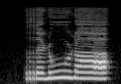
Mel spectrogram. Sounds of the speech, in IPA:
rɛɳuːɳaː

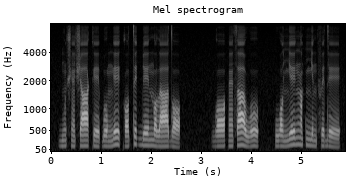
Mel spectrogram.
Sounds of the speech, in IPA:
ɡũ˨ʃɛ̃˨ ʃaː˧keː˨ ɓo˨ŋeː˦˨kɔ˨˦ te˦ɡ͡beː˧nɔ˨ laː˧dɔ˨ | ɡɔ˧ | ɛ̃˨saː˦˨wo˦˨ | wɔ˨ɲeː˦ŋã˧p ɲe˨n fe˧deː˨

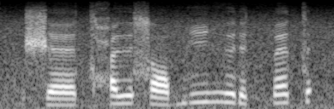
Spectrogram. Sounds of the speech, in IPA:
ʃɛːtħɨː sɔbiːɦɨ ɾɨtpɛt

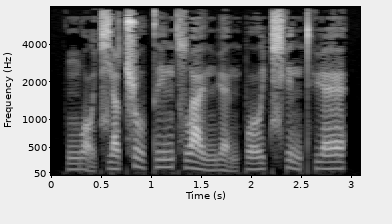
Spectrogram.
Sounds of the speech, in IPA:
n̪wɔ̰˨˩t͡ɕjä˦ʈ͡ʂu˥˩ t̪i˥nt͡swa˥˩ɪ̯n̪ɥɛ̰˨˩npo˧˥ʊ̯ t͡ɕʰi˥˩nt̪ʰɥɛ˥

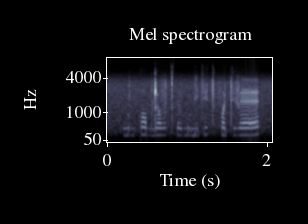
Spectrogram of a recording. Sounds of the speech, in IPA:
ɡʊbkɔb ɖʌ vət̪ʰɪvbʊɡitʲ ɛtfʌtʲ vɛ

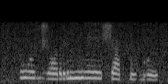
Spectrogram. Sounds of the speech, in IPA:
wʊ˦d͡ʒɔ˨ rĩ˦βeː˦ʃa˨ k͡pɪ˨ɡʷɪ˨

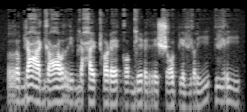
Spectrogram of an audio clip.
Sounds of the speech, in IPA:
rɔbʲə ʕaɡʲɔʕɔ ribiħɛ ʈʰɔɽɛ ɡɔɡi ɽɪrɪʃɔ pʲavʲɔɾi | vʲəɾi

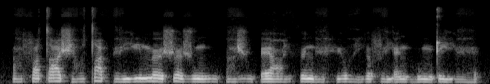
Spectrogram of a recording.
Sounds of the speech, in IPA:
a̤futˤø ʃa̤tˤɛ θɛ̤ji mœʃœ ʒuŋðṳʔa̤ʒṳ ʔɛʕi̤ θønɛ̤hyʊ̯ ɦi̤ə̯fɛ̤jɛŋ ɦuŋʈi jɛ̤

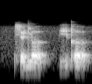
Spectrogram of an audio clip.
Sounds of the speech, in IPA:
sødjɤ | vʲəkʼɤ

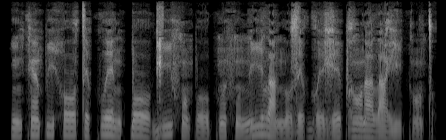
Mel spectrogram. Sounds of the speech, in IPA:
ĩ˧kɛ̃˦ pi˧hoː˧ te˨kʷeː˦˨n k͡poː˦˨ ɡiː˦fɔ̃˨ poː˨kʷɛ̃˧fũ˨ niː˦la˨ no˨ze˨˦ ɡʷeː˨ɣeː˦pɣɔ̃˦ ɾa˧la˧ ɣi˦˨kɔ̃˨t

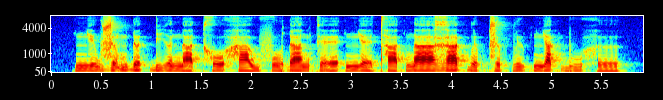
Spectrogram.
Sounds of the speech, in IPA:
ɲe˧˩wzə̰˧˥m ɗə˦˥t̚ɗi˧ə̯ na˨˩t̚xo˧ ha˨˩wfo˧˩ ɗa˧nkɛ̰˧˥ | ɲɛ˧˩t̪ʰa˨˩k̚ naː˧ɣa˦˥k̚lə˨˩p̚zə˨˩p̚ lɨ˦˥p̚ɲa˦˥k̚ɓu˧ həː˨˩

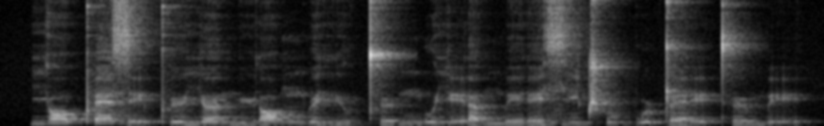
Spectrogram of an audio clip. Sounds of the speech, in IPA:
jɔ˦ pʼɛ˦zḛ˨pʼʏ˦˨ jœ˦n̪y˨ ɾɔ˦ŋ͡mʏ˦˨rʲu˨ t̪ʰø˨ŋ͡mu˦jḛ˦ ɾɐ˨ŋ͡me˨ ɾe˦sʲe˦t͡ʃʼu˦ pṵ˦ ʈɛ˨ɾḛ˦ t̪ʰø˦mḛ˨

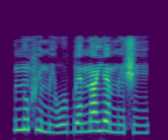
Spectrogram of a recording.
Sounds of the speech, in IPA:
nũ˦fi˦˨mi˨wu˧ bɛ˧nã˦jɛ˦˨ mĩ˧ʃi˧

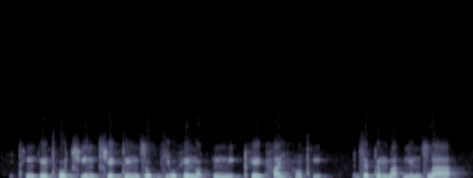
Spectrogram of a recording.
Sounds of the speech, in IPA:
t̪ʰĩ˧kẽ˧t̪ʰo˥˧t͡ɕʰi˥˧n t͡ɕʰe˦ʔt̪ẽ˧ŋd͡zo˦ʔ d͡zju˦hẽ˥˧n̪ɔ˨t̚pĩ˨˩m i˦ʔpʰe˦ʔ ha˥˧jhɔ̃˨˩t̪ʰi˨t̚ | d͡zə˥˧t̪ə˦mba˨t̚ɡẽ˨˩n d͡zwa˥˧

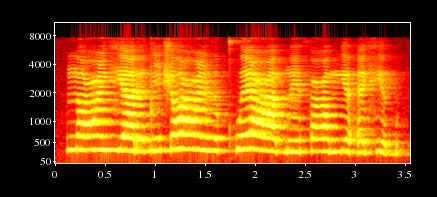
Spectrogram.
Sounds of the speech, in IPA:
nɒʕĩvʲaɾə dĩʃɒʕĩ ðəkʷʰɛʕa bẽθ ʕɒmʲɐʔɛ fʲəb

